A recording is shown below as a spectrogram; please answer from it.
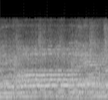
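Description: Gospel praise-and-worship singing: voices singing over instrumental backing with a steady bass, holding one long note.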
